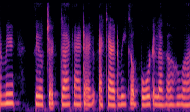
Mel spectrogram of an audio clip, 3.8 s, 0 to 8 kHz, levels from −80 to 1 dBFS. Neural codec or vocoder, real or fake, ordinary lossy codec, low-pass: codec, 16 kHz, 1.1 kbps, Voila-Tokenizer; fake; none; none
